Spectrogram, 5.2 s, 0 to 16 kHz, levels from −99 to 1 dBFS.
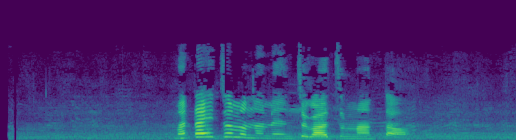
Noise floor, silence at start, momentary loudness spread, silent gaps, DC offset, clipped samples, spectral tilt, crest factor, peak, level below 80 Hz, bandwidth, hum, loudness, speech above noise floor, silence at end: -50 dBFS; 1.75 s; 14 LU; none; under 0.1%; under 0.1%; -2 dB/octave; 24 dB; -4 dBFS; -80 dBFS; 11 kHz; none; -23 LUFS; 26 dB; 0.05 s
